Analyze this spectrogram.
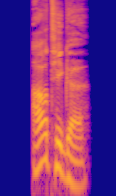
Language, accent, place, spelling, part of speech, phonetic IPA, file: German, Germany, Berlin, artige, adjective, [ˈaːɐ̯tɪɡə], De-artige.ogg
- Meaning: inflection of artig: 1. strong/mixed nominative/accusative feminine singular 2. strong nominative/accusative plural 3. weak nominative all-gender singular 4. weak accusative feminine/neuter singular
